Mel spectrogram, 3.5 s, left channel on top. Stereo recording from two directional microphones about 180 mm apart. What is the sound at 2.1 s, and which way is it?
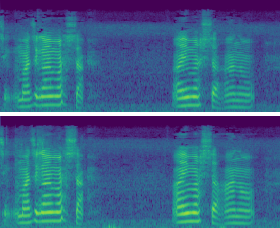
Speech, 5° right (ahead or behind).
